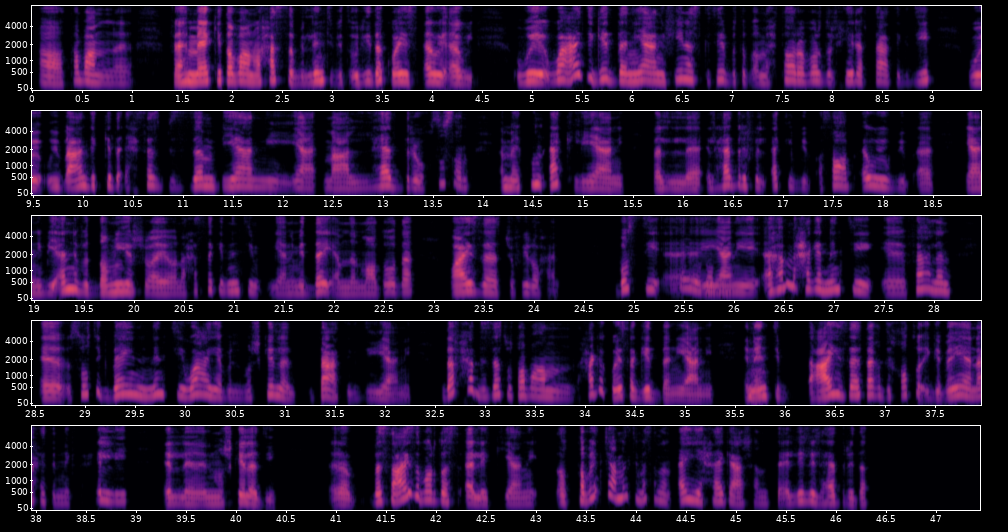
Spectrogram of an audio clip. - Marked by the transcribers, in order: none
- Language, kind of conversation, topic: Arabic, advice, إزاي أقدر أقلّل هدر الأكل في بيتي بالتخطيط والإبداع؟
